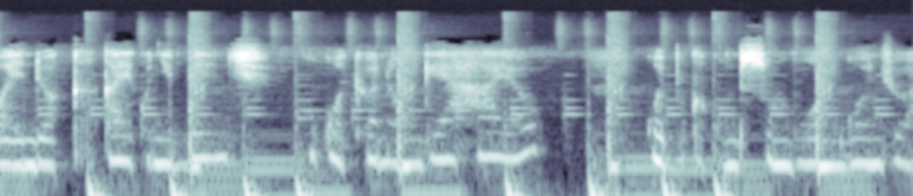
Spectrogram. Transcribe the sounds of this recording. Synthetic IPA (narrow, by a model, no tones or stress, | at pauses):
aɛndɛwaakaɛkwɛɲɛɓɛnt͡ʃhukuakiwanaɔŋɡɛahajɔ | kuhɛpukakum̩sumbuam̩ɠɔnd͡ʒwa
